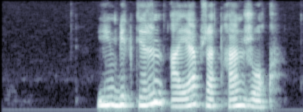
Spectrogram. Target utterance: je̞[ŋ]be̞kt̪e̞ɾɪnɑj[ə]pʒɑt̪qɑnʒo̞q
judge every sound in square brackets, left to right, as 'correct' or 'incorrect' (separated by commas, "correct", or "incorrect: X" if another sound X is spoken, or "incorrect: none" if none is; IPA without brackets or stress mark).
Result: correct, incorrect: ɑ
